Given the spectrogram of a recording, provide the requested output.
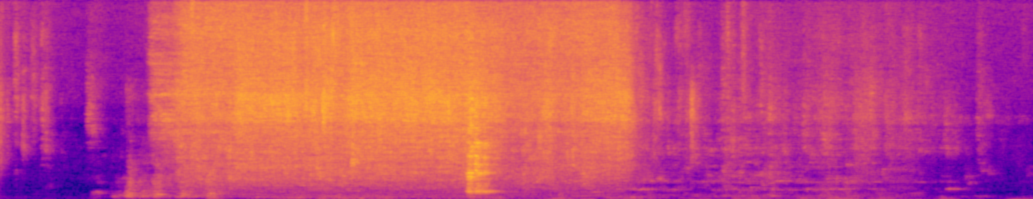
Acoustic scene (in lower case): restroom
